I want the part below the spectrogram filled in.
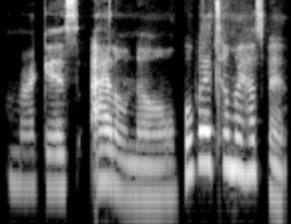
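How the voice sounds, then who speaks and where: A woman's voice: medium pitch, very animated, moderate pace, warm tone, no echo. A woman acting in an audio drama as a coy, hesitant wife carrying on a secret affair. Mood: tempted, hesitant.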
